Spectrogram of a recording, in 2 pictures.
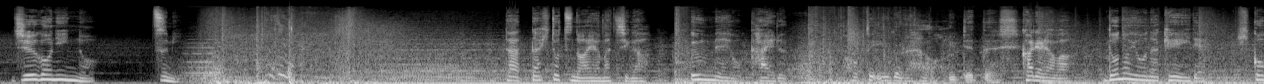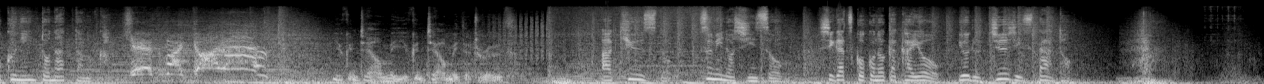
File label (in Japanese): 低め、サスペンス、シリアス; ACCUSED／罪の真相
